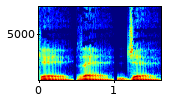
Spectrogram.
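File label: "kereje", concatenated syllables; Affixing experiment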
